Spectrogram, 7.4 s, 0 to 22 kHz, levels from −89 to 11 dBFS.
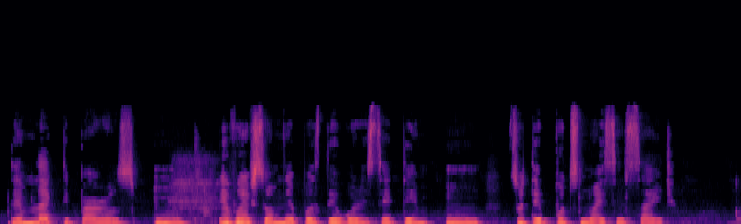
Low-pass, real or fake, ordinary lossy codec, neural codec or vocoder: none; real; none; none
